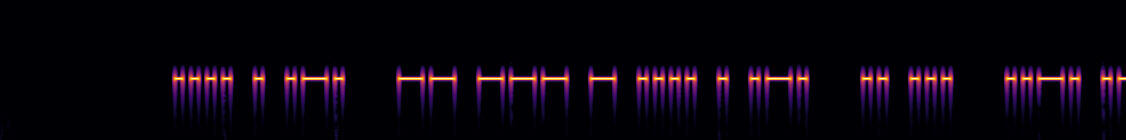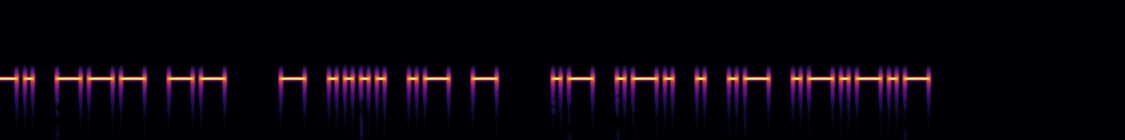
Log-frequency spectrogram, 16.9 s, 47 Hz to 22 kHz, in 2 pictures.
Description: Morse code, heard as a keyed tone, about 20 wpm, 700 Hz. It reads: HER MOTHER IS FROM THAT AREA.
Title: Sentences from Top 1000 Words - Review Part 2 - 20wpm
